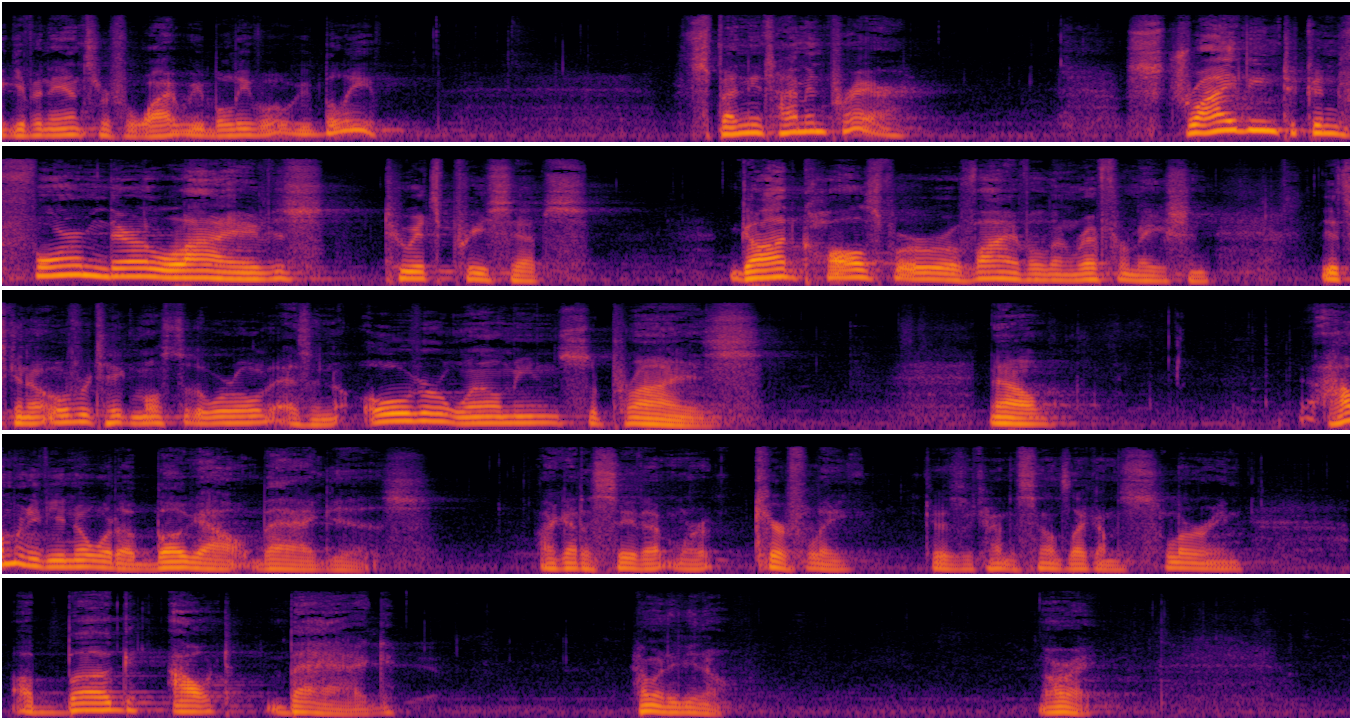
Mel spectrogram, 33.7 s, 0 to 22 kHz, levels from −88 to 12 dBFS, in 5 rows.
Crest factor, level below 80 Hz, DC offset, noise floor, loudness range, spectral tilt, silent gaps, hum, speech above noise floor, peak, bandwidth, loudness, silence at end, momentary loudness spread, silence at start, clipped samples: 20 dB; -56 dBFS; under 0.1%; -55 dBFS; 9 LU; -7 dB/octave; none; none; 35 dB; -2 dBFS; 16 kHz; -21 LUFS; 1.2 s; 16 LU; 0 s; under 0.1%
